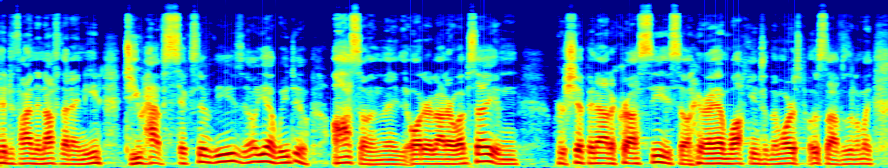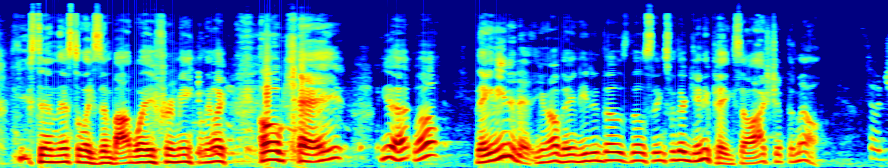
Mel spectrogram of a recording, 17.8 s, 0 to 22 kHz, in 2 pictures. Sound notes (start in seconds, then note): 10.7 laughs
